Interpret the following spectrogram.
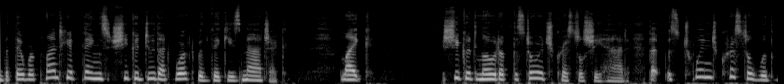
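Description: A woman narrating an audiobook story in an expressive, scripted storytelling style. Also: mid-range voice, no room sound, studio quality.

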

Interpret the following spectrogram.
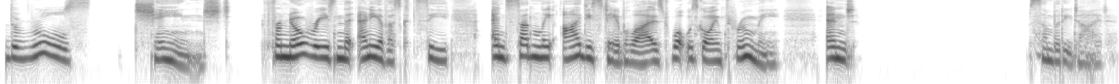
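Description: A woman voicing a bitter, guilt-ridden man in an audiobook, gruff and emphatic in manner. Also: fairly low pitch, no echo, clean studio sound. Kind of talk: dramatized audiobook reading.

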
